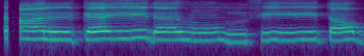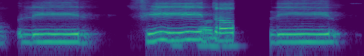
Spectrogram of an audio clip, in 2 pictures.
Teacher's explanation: تا کو باریک پڑھنا ہے، ضاد کو موٹا پڑھنا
